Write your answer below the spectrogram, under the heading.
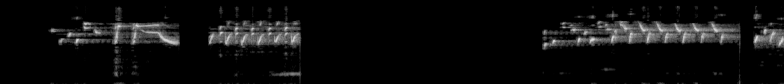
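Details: Authentic Algerian goldfinch, canto campero: slurred notes and a quick trill, then after a silent gap a long run of repeated ticking, tinkling notes rolling steadily onward, in clean isolation.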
